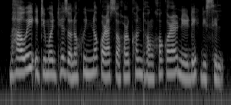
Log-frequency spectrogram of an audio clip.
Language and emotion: Assamese, neutral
